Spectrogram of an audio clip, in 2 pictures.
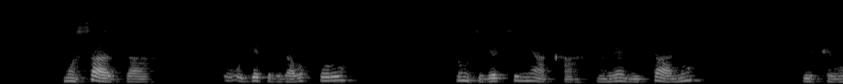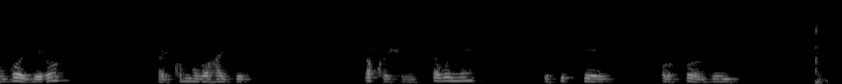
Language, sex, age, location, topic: Kinyarwanda, male, 36-49, Kigali, health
